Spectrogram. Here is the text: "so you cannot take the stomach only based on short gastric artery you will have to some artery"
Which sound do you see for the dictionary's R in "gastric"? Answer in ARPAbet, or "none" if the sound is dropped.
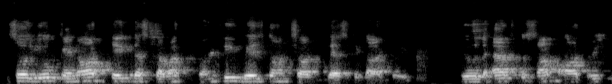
none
